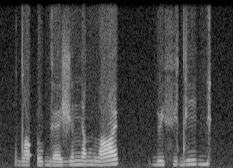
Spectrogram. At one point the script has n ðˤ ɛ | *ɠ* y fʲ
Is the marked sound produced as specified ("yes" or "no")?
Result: yes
